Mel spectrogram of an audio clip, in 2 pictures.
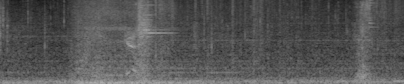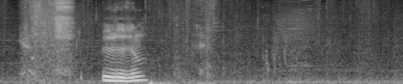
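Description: Swords swish and clash in a fight.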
